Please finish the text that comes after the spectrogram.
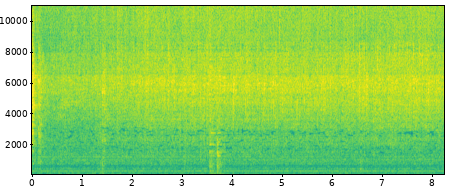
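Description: A steady, close sizzle of bacon frying in oil for pansit, with a couple of faint clinks partway through and no voices.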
